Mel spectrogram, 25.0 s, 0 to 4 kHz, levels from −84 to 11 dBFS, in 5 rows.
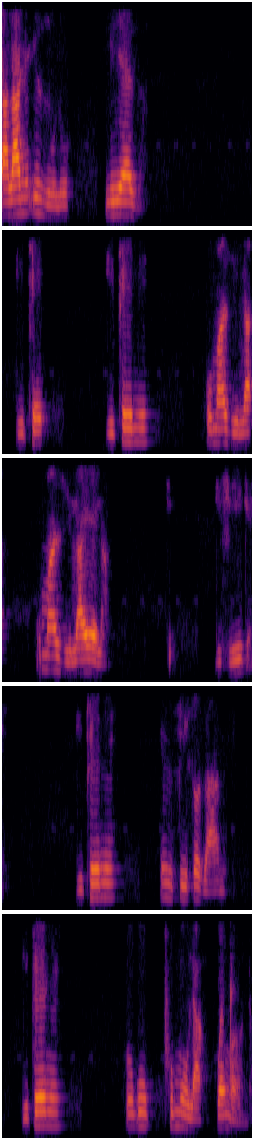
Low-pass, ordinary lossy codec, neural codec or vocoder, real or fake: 3.6 kHz; AAC, 24 kbps; none; real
